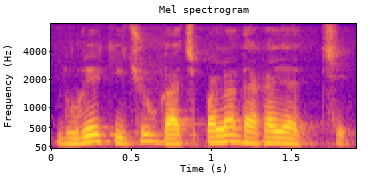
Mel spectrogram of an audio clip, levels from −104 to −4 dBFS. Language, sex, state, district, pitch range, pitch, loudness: Bengali, male, West Bengal, Alipurduar, 125-155 Hz, 140 Hz, -16 LUFS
